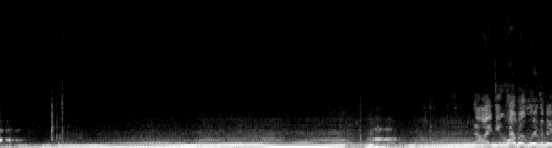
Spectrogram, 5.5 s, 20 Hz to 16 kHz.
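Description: A 2017 Toyota 86 engine pulls hard through an acceleration run, its loud, close note climbing steadily in pitch, dipping briefly at a gear change, then rising again.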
